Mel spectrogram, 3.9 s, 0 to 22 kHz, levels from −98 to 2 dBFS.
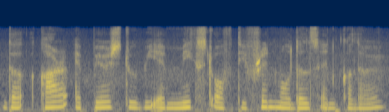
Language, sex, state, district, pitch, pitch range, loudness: English, female, Arunachal Pradesh, Papum Pare, 180 Hz, 170-185 Hz, -18 LUFS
